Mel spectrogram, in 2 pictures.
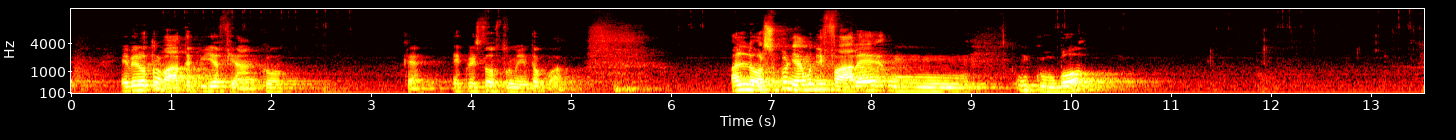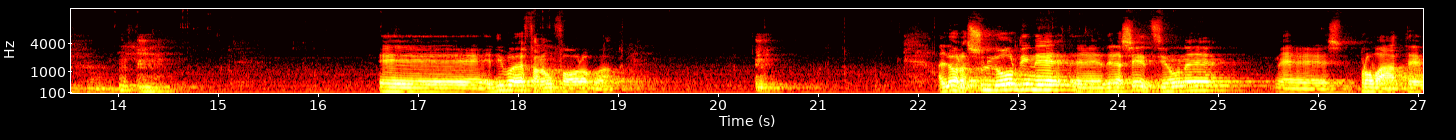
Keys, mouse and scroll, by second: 0.0-2.7 drag, 4.3 click, 5.8 scroll down 1, 6.3 click, 7.6 shift+a, 10.8-11.6 scroll down 1, 11.6 s, 12.3 click, 12.8 s, 13.5 click, 13.7 scroll up 1, 14.2 s, 14.8 click, 16.0 KP_7, 17.1 g, 18.4 click, 18.7-19.2 scroll down 1, 19.2-20.6 middle drag, 20.0-20.6 scroll up 1, 22.0-22.3 scroll down 1, 22.3 middle click, 23.0-23.6 scroll up 2, 23.6 shift+middle click, 24.2-27.0 scroll down 1.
